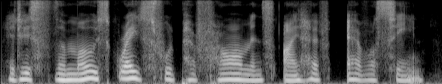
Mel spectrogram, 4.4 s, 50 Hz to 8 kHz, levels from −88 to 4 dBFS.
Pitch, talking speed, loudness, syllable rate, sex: 160 Hz, 135 wpm, -19 LUFS, 4.1 syllables/s, female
